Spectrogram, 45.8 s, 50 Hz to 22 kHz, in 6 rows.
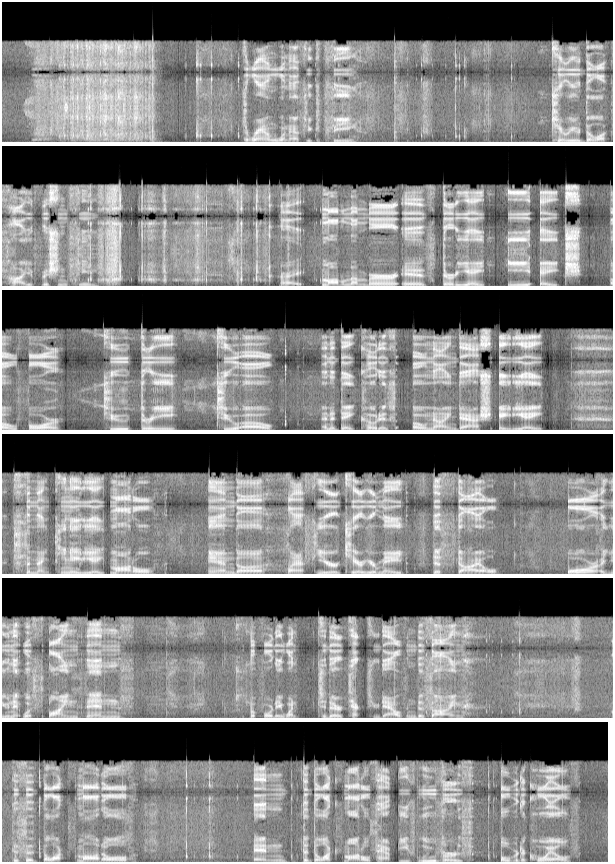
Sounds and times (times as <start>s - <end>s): Speech: 3.0s - 4.6s, 6.8s - 8.9s, 11.1s - 22.1s, 23.1s - 29.2s, 30.0s - 32.2s, 33.6s - 36.6s, 38.3s - 39.9s, 41.3s - 45.4s.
